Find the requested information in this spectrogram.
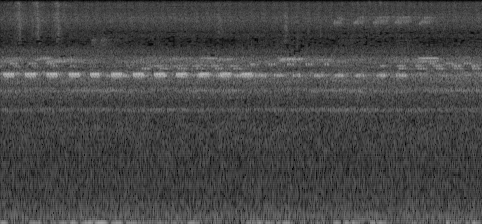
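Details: High, rapidly pulsed cricket chirps repeat about twice a second for most of the stretch, fading into a continuous insect drone, played as natural sound therapy for tinnitus.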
